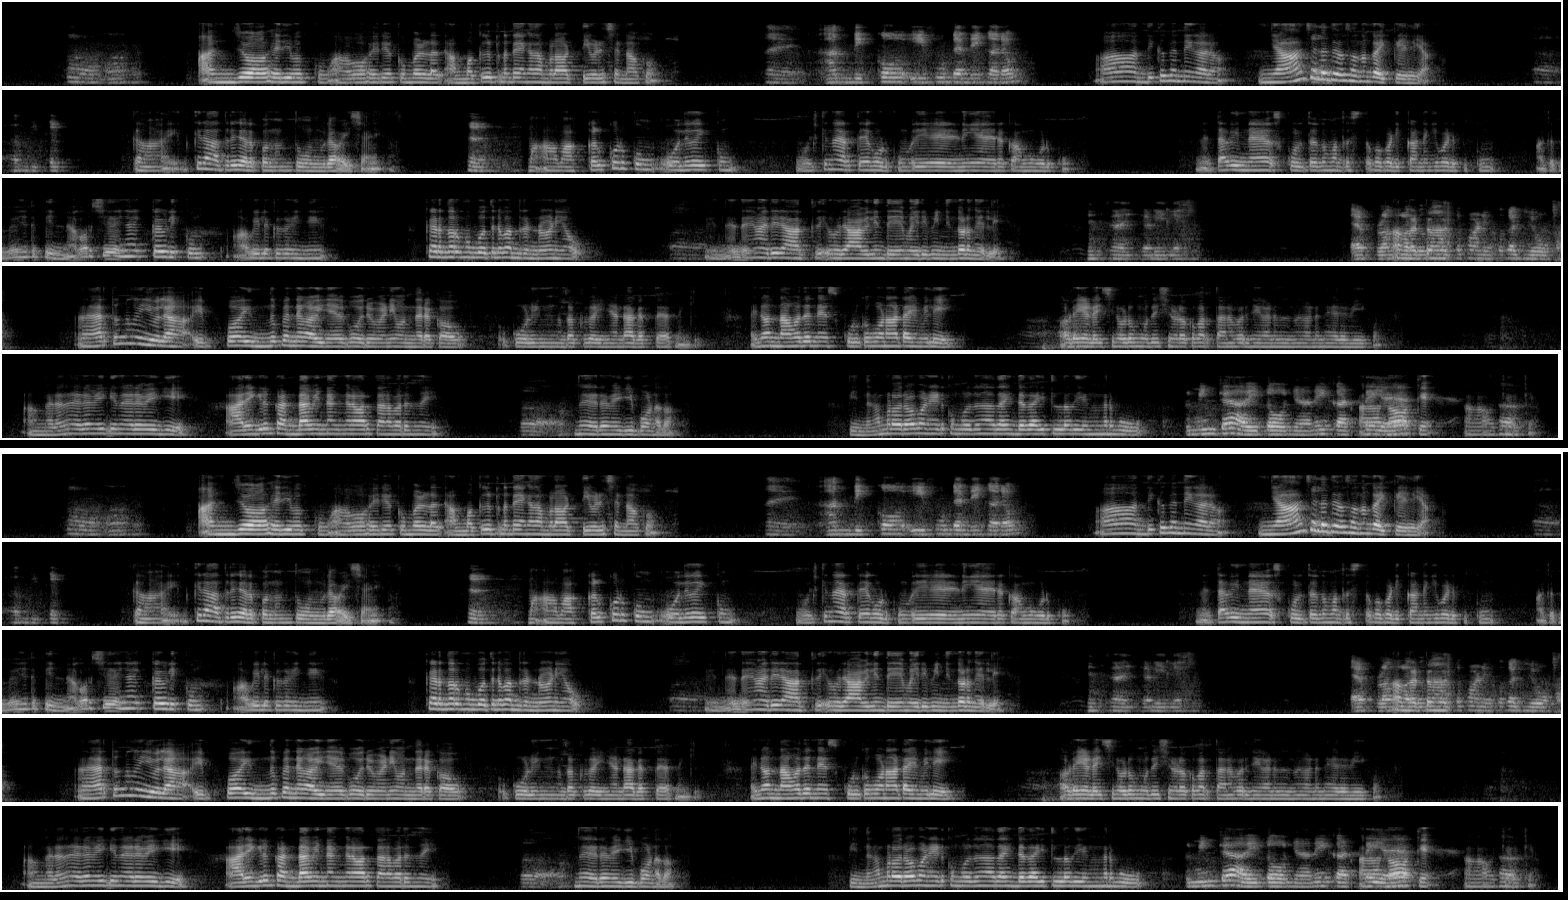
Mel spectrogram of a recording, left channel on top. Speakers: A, on the left (about 80°); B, on the right (about 40°).
A: ആഹ് ആഹ്
B: അഞ്ച് ഓഹരിവെക്കും ആ ഓഹരി വെക്കുമമ്പൊള്ള അമ്മക്ക് കിട്ടണതേങ്ങ അമ്മള് ആട്ടി വെളിച്ചെണാക്കും
A: ഏഹ് അന്തിക്കോ ഈ ഫുഡനെക്കാരം
B: ആഹ് അന്തിക്കിതന്നെയ്ക്കാരം ഞാൻ ചില
A: ആ
B: ദിവസൊന്നും കഴിക്കല്യ.
A: ആഹ് അതി
B: ആഹ് എക്കിരാത്രി ചെലപ്പൊന്നും തോന്നൂലാ കയ്ച്ചാന്.
A: ഏഹ്
B: ആ മക്കൾക്ക് കൊടുക്കും ഓല് കഴിക്കും. ഓല്ക്ക് നേരത്തെകൊടുക്കും ഒര ഏഴണി ഏഴരക്കാവുമ്പോ കൊടുക്കും ന്നിട്ടാ പിന്നെ സ്കൂളത്തക്കെ മദ്രസ്ത്തൊക്കെ പഠിക്കാണ്ടെങ്കിൽ പഠിപ്പിക്കും അതൊക്കെ കയിഞ്ഞിട്ട് പിന്നെ കൊറച്ച് കയിഞ്ഞാൽ ഇക്ക വിളിക്കും ആ വിളിയൊക്കെ കയിഞ്ഞ്. കെടന്നൊറങ്ങുമ്പോത്തിന് പന്ത്രണ്ട് മണിയാവും.
A: ആ
B: പിന്നെ ഇതേമാരി രാത്രി രാവിലേം ഇതേമാരി പിനേം തൊടങ്ങല്ലേ.
A: ചായക്കടിലെ എപ്പളങ്ങളത്
B: അങ്ങോട്ടും
A: നേരത്തെ പണിയൊക്കെ കജ്ജോ
B: നേരത്തെ ഒന്നുംകയൂല ഇപ്പൊ ഇന്നിപ്പൊന്നെ കയിഞ്ഞേ ഒരുമണി ഒന്നരൊക്കാവും കൂളിം ഇതൊക്കെ
A: ഏ
B: കഴിഞ്ഞാണ്ട്‌ അകത്തെറണെങ്കിൽ. അയിന് ഒന്നാമതന്നെ സ്കൂൾക്ക് പോണാ ടൈമിലേ.
A: ആ
B: അവിടെ
A: ആ
B: എളേച്ചിനോടും മൂത്തച്ചിനോടൊക്കെ വർത്താനം പറഞ്ഞ്ങ്ങാണ്ട് നിന്ന്ങ്ങാണ്ട്‌ നേരം വൈകും
A: <inaudible>
B: അങ്ങന നേരം വൈകി നേരം വൈക്യേ. ആരെങ്കിലും കണ്ടാപിന്നെങ്ങനെ വർത്താനപറഞ്ന്നെ
A: ആഹ് ആഹ്.
B: നേരം വൈകിപോണതാ പിന്നെ നമ്മളോരോ പണിയെടുക്കുമ്പോത്തിന് അത് അയിന്റേതായിട്ടുള്ളയങ്ങനെ പോവും
A: പത്ത്മിന്റായിട്ടോ ഞാനെ കട്ടെയെ
B: ആ എന്നാ ഓക്കെ ആ ഓക്കെ
A: ആഹ്.
B: ഓക്കെ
